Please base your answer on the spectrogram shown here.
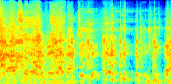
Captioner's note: laughs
